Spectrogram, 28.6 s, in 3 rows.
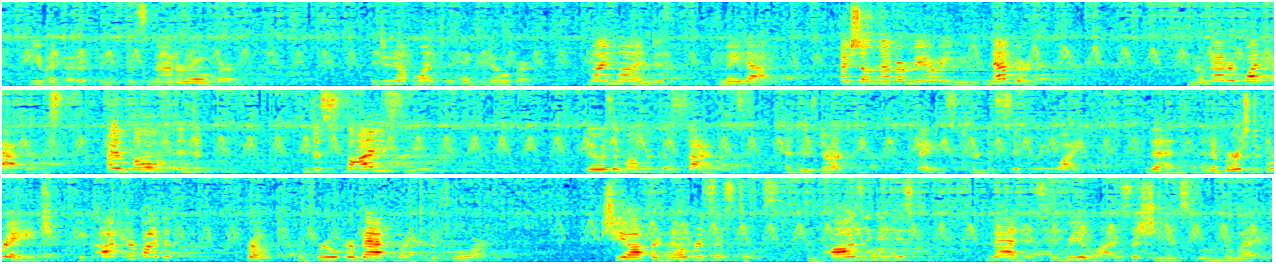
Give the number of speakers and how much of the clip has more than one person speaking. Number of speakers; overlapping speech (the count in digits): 1, no overlap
